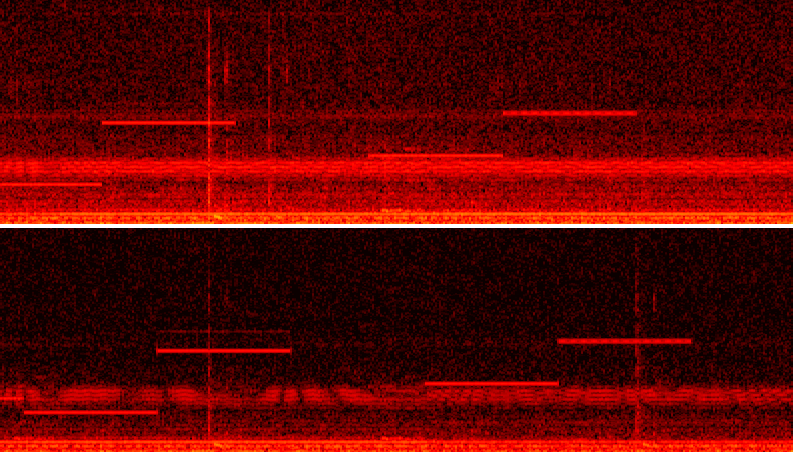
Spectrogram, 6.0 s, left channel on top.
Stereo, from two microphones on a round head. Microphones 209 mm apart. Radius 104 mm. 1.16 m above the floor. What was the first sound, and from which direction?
Only background noise.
